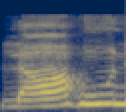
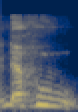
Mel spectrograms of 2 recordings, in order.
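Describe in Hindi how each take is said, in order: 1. पहला स्वर लंबा है। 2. पहला स्वर छोटा है। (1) "लाहू नहीं"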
